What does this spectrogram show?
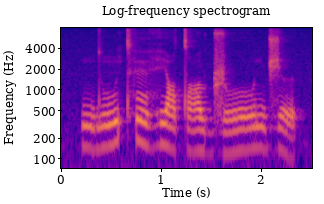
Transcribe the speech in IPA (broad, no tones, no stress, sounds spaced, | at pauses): n d ũ tʰ ɛ̃ ɦ e tˤ əː w ɖ͡ʐ oː n d͡ʒ əː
